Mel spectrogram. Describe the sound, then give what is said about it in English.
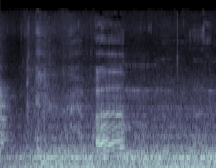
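A single short dog bark rises briefly over a steady low rumble, like a vehicle engine or road noise, which runs through the whole clip. “It's not Basil, by the way, Pea Supers. It's not our dog.”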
